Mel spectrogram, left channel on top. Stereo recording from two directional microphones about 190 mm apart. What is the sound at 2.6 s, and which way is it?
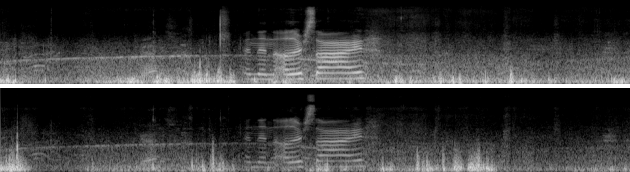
Speech, 25° left (ahead or behind).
